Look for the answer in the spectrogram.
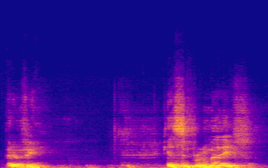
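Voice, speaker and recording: High-voiced preaching man in an echoey hall. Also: brisk. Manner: lively preaching with jokes and shouts, addresses the congregation as brother. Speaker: pastor. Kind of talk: sermon. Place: church hall. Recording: echoey church hall from far off.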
